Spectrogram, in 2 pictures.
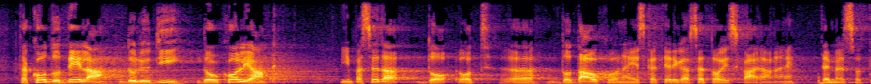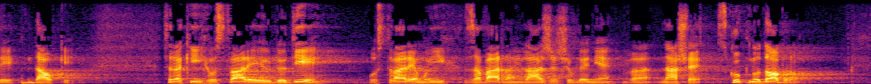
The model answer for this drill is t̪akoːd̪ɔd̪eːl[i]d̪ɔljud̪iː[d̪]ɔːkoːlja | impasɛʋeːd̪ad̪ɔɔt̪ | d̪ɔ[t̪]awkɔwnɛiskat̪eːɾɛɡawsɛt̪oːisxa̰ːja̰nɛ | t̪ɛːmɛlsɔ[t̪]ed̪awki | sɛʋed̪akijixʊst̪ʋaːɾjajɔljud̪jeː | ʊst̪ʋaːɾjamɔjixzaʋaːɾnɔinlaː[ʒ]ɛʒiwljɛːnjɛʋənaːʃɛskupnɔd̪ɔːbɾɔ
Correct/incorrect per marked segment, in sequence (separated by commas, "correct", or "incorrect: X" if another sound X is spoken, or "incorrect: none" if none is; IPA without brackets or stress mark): incorrect: a, correct, incorrect: d̪, correct, correct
